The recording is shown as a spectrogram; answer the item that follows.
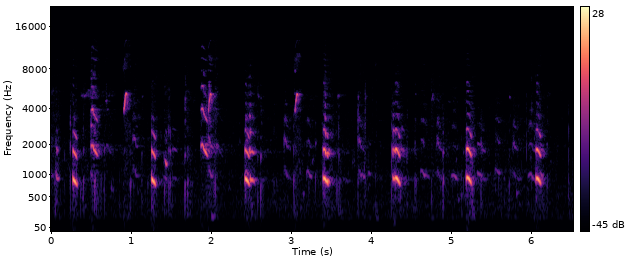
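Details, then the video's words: Eurasian coots uttering loud, short, honking calls about once a second in an irregular rhythm, with quieter birds calling in the gaps. "Tiếng Chim sâm cầm"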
